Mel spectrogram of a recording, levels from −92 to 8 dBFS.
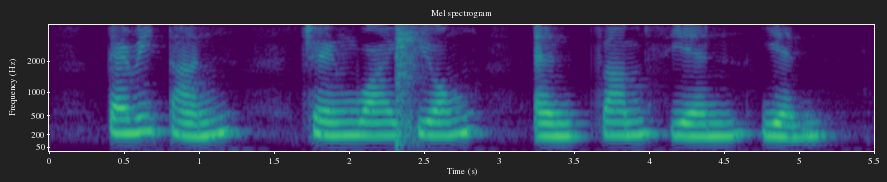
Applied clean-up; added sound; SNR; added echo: none; Hi-hat; 14 dB; reverberation time 0.5 s.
